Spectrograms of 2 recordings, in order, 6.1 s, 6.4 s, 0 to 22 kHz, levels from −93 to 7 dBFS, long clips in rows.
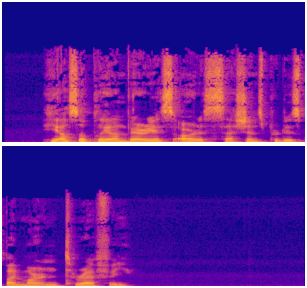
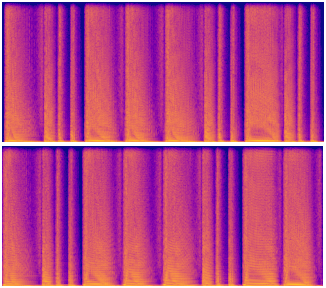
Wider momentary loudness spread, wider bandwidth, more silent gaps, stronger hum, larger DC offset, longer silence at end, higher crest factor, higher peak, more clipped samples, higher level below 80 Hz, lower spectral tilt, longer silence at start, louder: first, 10 LU vs 3 LU; second, 15 kHz vs over 20 kHz; neither; neither; neither; first, 1.8 s vs 0 s; first, 18 dB vs 12 dB; about the same, 0 dBFS vs -2 dBFS; neither; second, -56 dBFS vs -18 dBFS; about the same, -4 dB/octave vs -4 dB/octave; first, 0.45 s vs 0.05 s; about the same, -16 LUFS vs -15 LUFS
